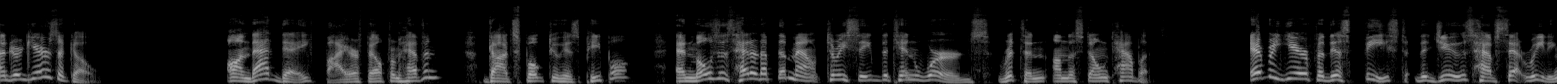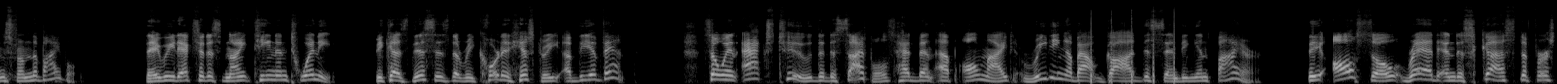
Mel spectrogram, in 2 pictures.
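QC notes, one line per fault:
26.48–27.32 s, train of clicks: a run of about five sharp ticks, evenly spaced at roughly 4.8 per second and peaking around 15 dB above the surrounding audio, so they stand out as a brief popping rhythm laid over the sound. Because each click has much the same shape and the pacing is regular, a repeating external pulse is the likely cause, such as electrical interference from nearby equipment or a faulty connection or power supply.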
